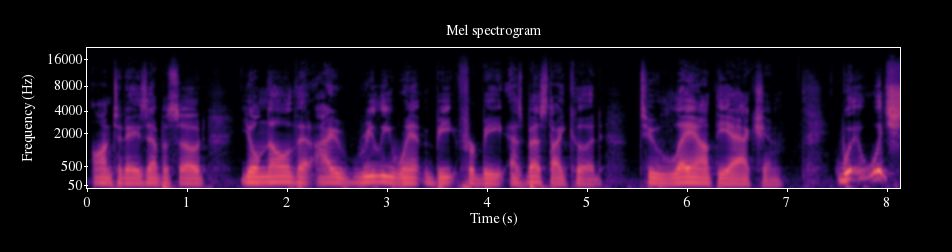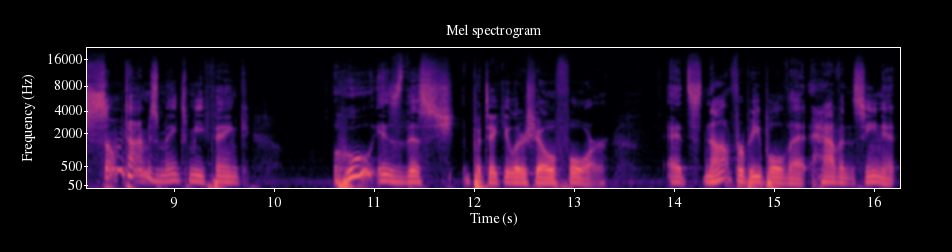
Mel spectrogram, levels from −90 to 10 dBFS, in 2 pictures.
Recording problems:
none

